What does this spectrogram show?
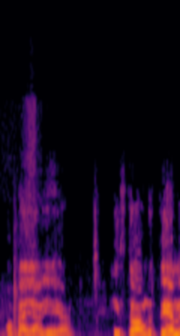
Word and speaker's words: Pompeo: Pompeo a that how you say his name Pompeo Pompeo yeah he's thr with them and saying that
